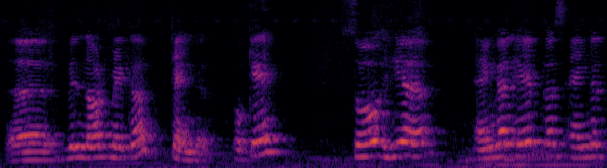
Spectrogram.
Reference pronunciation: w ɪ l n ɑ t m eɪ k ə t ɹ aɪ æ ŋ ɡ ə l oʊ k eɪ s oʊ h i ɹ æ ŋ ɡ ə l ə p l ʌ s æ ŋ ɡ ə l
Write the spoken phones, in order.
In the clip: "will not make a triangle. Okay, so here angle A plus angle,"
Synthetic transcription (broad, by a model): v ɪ l n ɑ t m eɪ k ə t ɛ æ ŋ ɡ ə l oʊ k eɪ s oʊ h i ɹ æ ŋ ɡ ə l ə p l ʌ s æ ŋ ɡ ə l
